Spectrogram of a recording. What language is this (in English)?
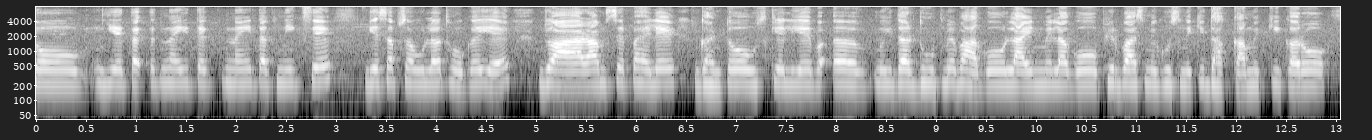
Urdu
